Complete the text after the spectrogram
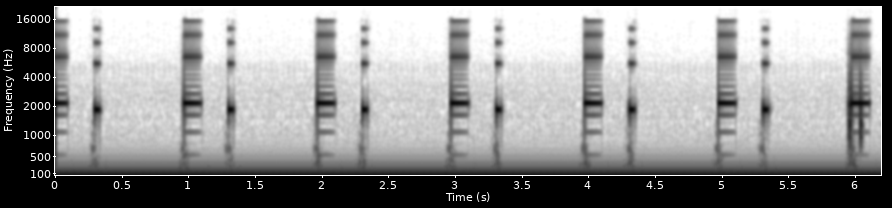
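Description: A bomb timer beeps in a steady double beat, once each second.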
